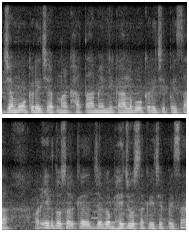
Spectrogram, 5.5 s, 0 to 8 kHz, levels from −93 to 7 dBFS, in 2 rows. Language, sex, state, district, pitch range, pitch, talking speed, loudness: Maithili, male, Bihar, Supaul, 130-145 Hz, 135 Hz, 225 wpm, -16 LUFS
